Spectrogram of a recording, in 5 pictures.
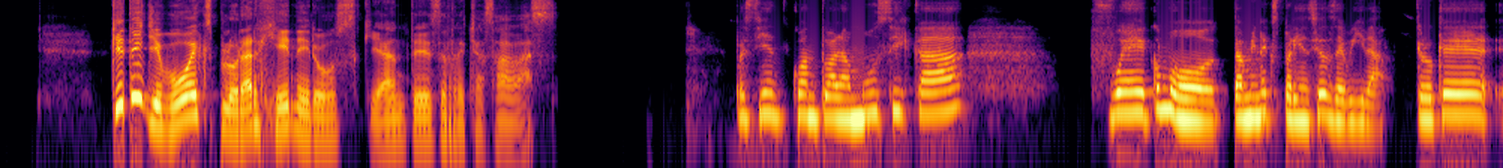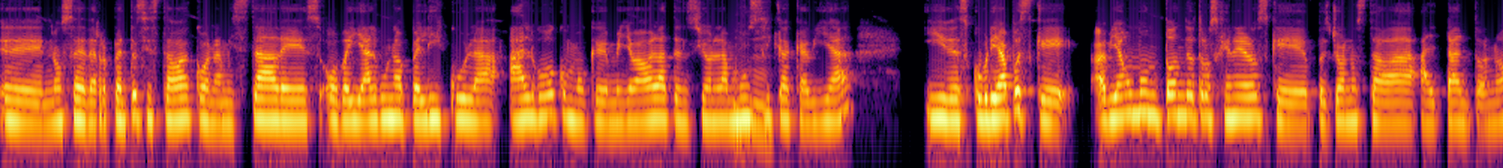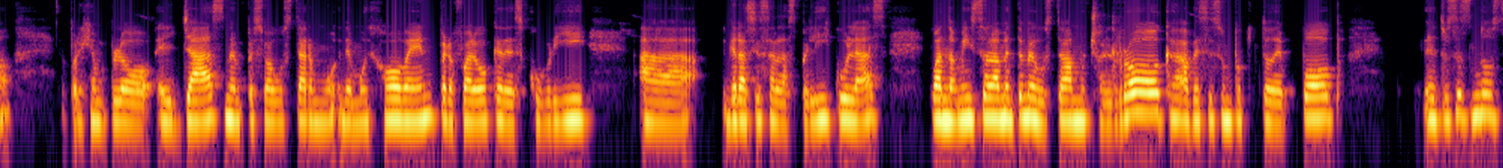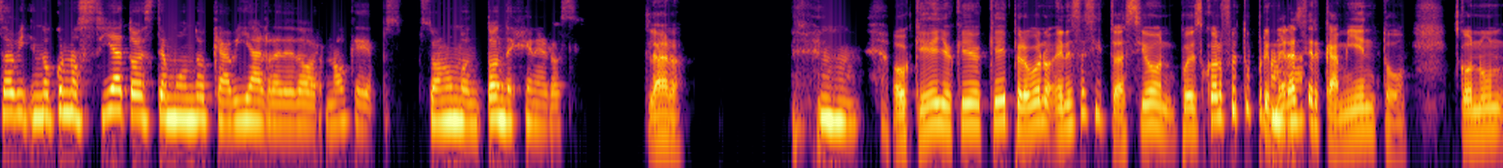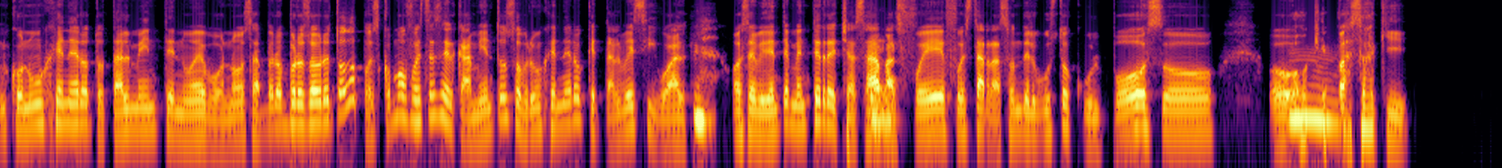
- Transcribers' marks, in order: chuckle; laughing while speaking: "culposo"; laughing while speaking: "qué pasó aquí?"
- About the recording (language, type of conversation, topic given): Spanish, podcast, ¿Qué te llevó a explorar géneros que antes rechazabas?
